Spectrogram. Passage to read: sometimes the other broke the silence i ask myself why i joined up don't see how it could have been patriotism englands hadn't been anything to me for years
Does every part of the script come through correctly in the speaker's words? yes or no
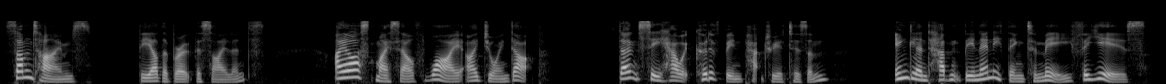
no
